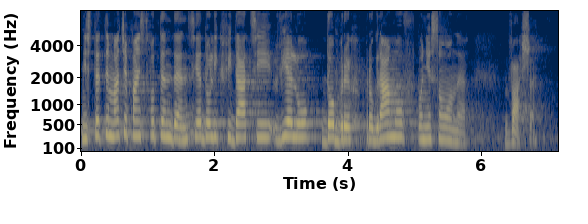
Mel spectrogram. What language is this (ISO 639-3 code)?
pol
